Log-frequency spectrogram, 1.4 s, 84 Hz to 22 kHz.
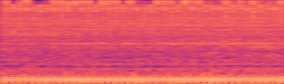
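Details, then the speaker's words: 2018 Hyundai Accent gasoline engine, previously cranking but not starting, now running after fuel pump relay swapped with horn relay; steady even low idle hum, constant pitch, no misfire; charging 14.3 V, problem solved. "ayan walang problema sa ngayon."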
